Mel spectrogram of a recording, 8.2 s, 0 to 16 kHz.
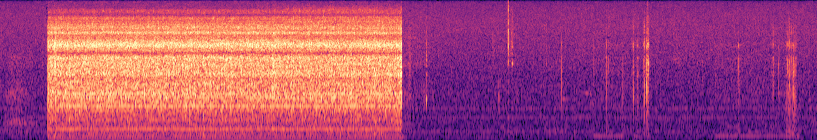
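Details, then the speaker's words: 1965 Admiral AM/FM stereo tuner amplifier, recapped, whose right channel loses gain over hours, heard through a speaker: a steady loud hiss over a low hum, unaffected by the volume control, so the fault lies after it; a noisy transistor before the driver. "now you can hear the noise here and the noise is unaffected by the volume control so the noise is coming from something that's wrong after the volume control"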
